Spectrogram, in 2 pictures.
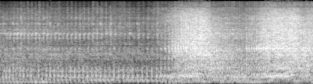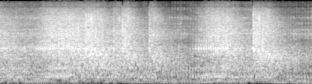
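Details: Old Mule UTV with an HMF exhaust: very loud, raspy blare that swells and drops with each throttle blip, far beyond a normal muffled note; owner suspects the HMF muffler has no packing left.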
